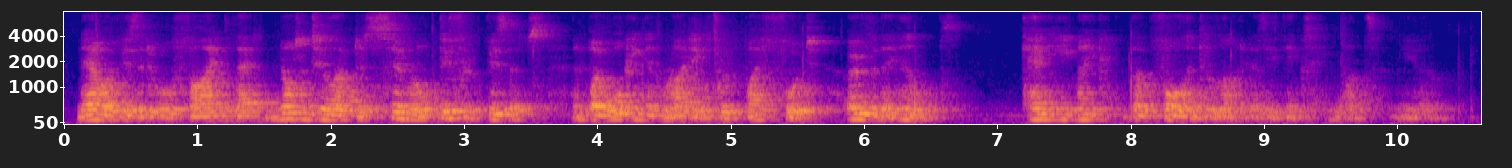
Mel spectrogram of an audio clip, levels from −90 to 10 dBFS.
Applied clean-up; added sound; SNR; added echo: neural separator model SepFormer DNS4.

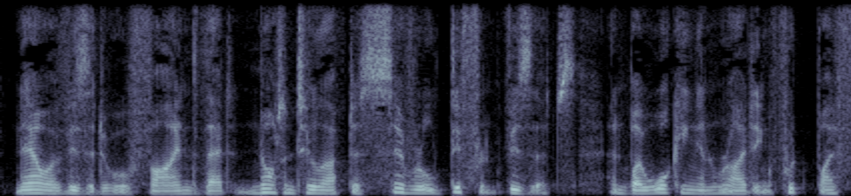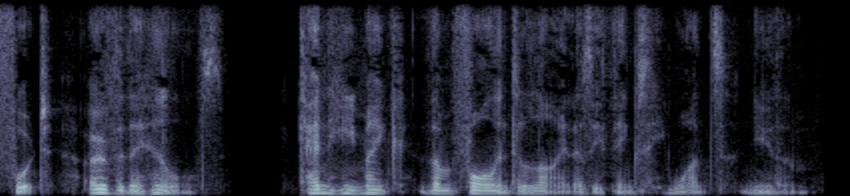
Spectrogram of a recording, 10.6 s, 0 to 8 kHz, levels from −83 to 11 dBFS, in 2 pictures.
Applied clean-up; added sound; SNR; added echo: none; none; none; none.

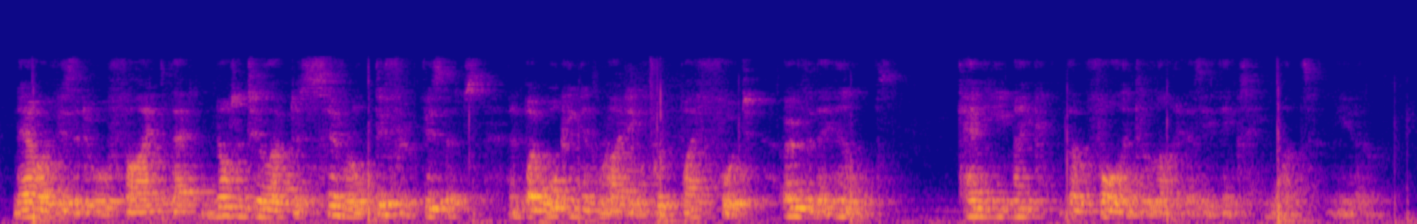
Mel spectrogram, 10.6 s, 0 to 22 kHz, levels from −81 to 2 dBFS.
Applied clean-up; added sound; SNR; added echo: none; Walk, footsteps; 15 dB; reverberation time 0.7 s.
